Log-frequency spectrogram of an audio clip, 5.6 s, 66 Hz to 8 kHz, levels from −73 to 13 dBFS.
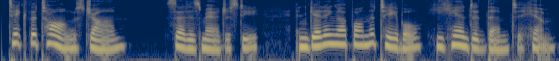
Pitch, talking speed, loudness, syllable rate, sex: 205 Hz, 195 wpm, -17 LUFS, 4.9 syllables/s, female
